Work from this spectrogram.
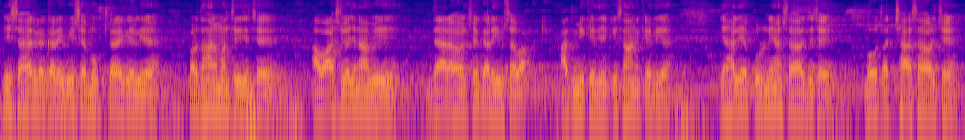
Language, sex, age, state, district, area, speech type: Maithili, male, 30-45, Bihar, Purnia, rural, spontaneous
